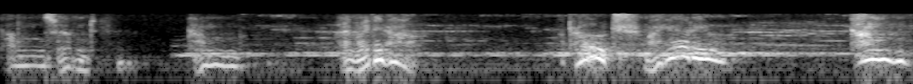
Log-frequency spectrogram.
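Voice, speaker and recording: Slow, commanding magician duke. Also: male voice, a little high, sing-song, over music, heavily acted. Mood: summoning. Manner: grave, measured, commanding declamation. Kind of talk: theatrical Shakespearean audio drama acting. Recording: muffled lo-fi audio.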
